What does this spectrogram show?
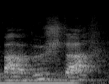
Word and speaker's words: Balabusta: So Balabusta, or if you say it properly, Balabusta, is a Yiddish term because I'm obviously a very proudly Jewish person, and that won't change me.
